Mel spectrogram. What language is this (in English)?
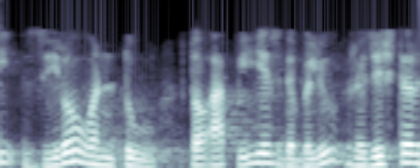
Gujarati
